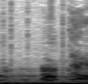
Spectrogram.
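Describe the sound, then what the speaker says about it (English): Dog barking in the Guardians of the Galaxy video game, a short run of yips and barks over a low steady game backdrop with some mixed voice sound. "I hear only barking."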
